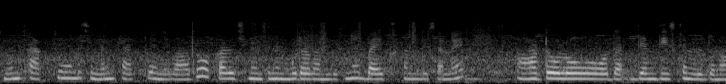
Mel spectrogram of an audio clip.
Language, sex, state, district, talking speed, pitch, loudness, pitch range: Telugu, female, Andhra Pradesh, Anantapur, 155 wpm, 255 Hz, -26 LUFS, 245-270 Hz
